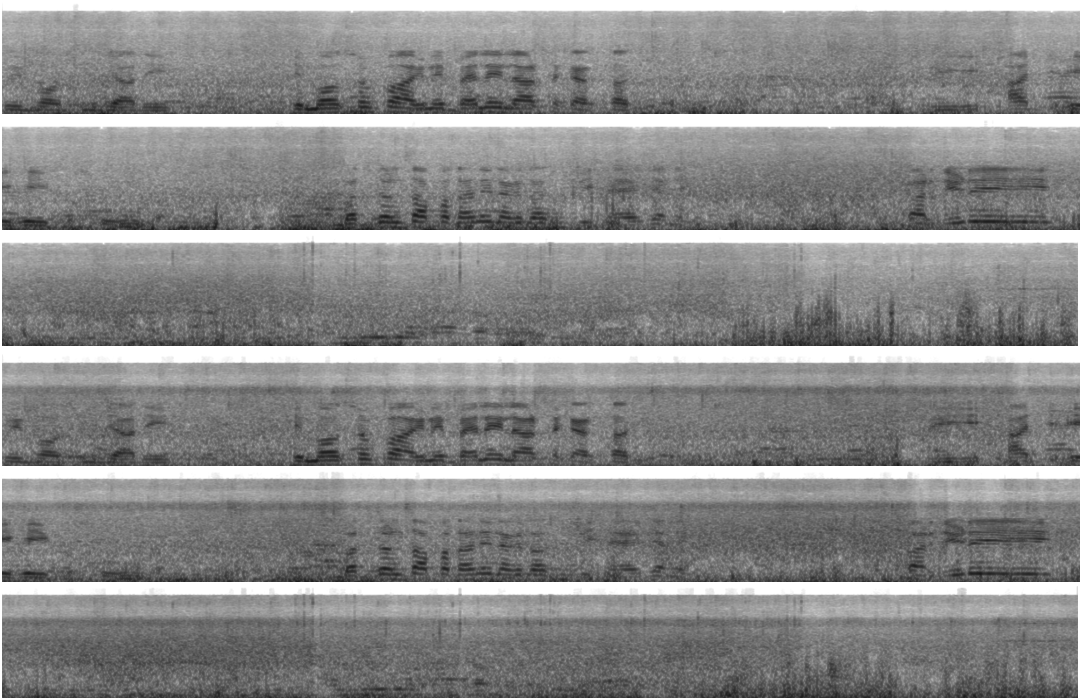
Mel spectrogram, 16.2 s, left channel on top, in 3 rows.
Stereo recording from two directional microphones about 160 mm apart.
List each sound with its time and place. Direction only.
1.5 s speech: 10° left (ahead or behind)
7.3 s speech: 15° left (ahead or behind)
10.1 s speech: 10° left (ahead or behind)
